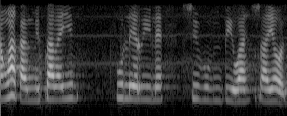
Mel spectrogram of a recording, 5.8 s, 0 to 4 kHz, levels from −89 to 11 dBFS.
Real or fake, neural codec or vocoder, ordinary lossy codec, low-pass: real; none; none; 3.6 kHz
